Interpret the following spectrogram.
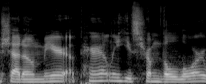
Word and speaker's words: Shadowmere: some competitive play is Shadow Mir or shadowme I'm not entirely sure how to pronounce this card chat corrected me and said it was Shadow Mir apparently he's from the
